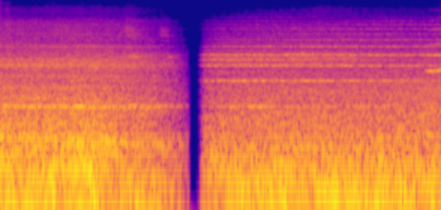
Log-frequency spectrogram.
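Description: A Shanghai metro train rides toward Zhongshan Park station with a loud, steady rumble of wheels and carriage noise that cuts out briefly partway through, then resumes.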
